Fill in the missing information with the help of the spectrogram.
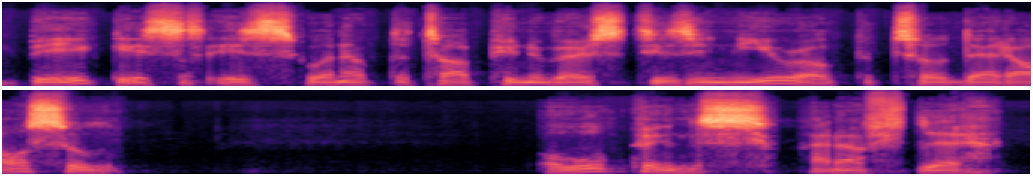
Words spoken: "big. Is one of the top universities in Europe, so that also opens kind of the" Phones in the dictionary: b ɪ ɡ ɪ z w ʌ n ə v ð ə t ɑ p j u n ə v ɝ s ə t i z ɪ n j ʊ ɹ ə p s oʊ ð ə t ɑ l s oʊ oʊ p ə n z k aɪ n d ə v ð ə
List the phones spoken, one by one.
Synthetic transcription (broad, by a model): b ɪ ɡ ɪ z w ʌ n ə v ð ə t ɑ p j u n ə v ɝ s ə t i z ɪ n j ʊ ɹ ə p s oʊ ð ə t ɑ l s oʊ oʊ p ə n z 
